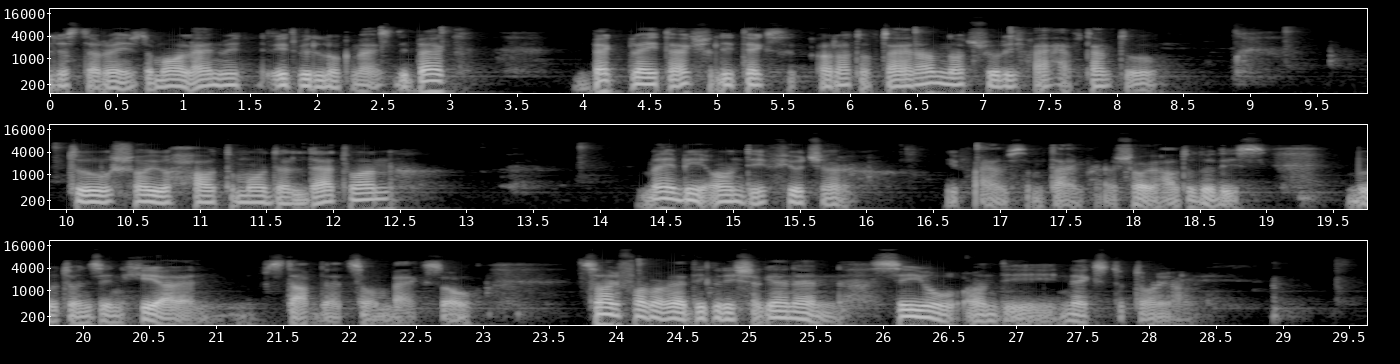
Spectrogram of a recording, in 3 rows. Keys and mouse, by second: 5.7-8.9 middle drag.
